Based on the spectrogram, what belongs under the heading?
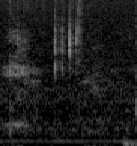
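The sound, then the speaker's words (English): The plastic dice bubble of a Trouble board game is pressed, giving a quick cluster of sharp clicking pops and a brief rattle, fairly quiet, followed by a soft low thump. “The dice are in the bubble game.”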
